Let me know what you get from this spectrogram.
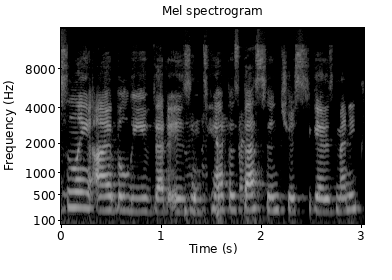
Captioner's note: ~interference~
